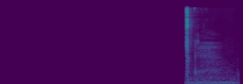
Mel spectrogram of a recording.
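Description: Silence, then a single sharp click near the end, followed by a brief faint low hum that cuts off abruptly.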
